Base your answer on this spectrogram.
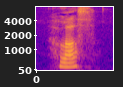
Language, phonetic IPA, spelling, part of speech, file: Czech, [ˈɦlas], hlas, noun, Cs-hlas.ogg
- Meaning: 1. voice (sound uttered by the mouth) 2. vote (formalized choice on matters of administration or other democratic activities)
